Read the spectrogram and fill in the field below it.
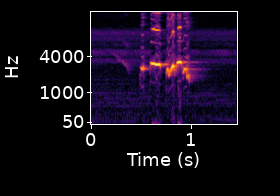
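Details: A single sooty-headed bulbul phrase, recorded for training caged birds: a brief rich gurgling run of whistled notes that dips and rises over half a second, with nothing else audible.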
